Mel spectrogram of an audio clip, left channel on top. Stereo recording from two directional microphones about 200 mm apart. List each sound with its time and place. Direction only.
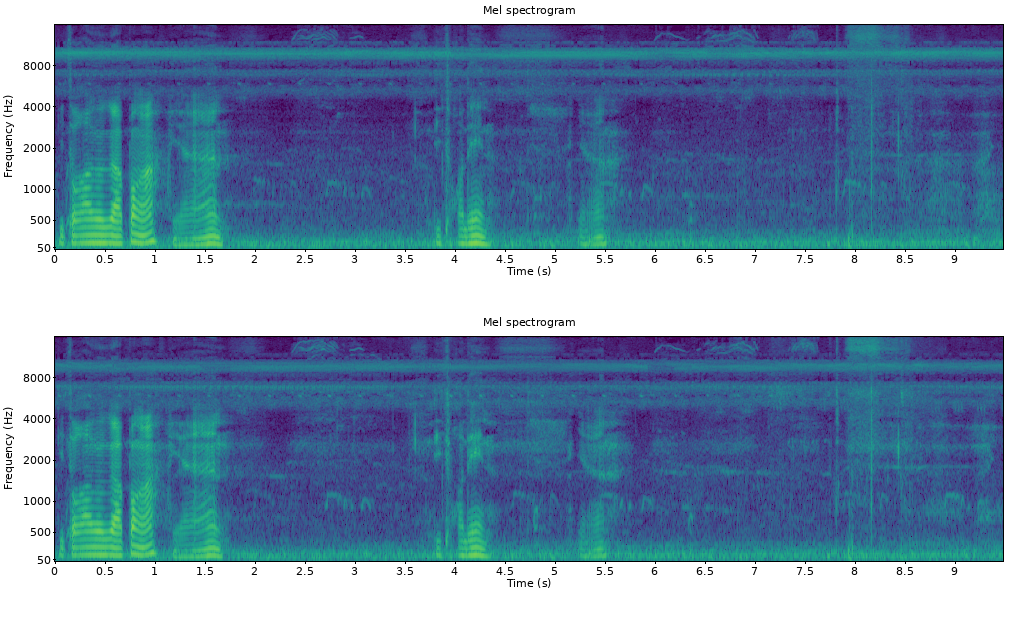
0.0 s speech: 25° left (ahead or behind)
3.8 s speech: 25° left (ahead or behind)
